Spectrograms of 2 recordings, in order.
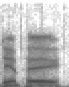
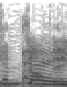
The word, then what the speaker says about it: Dampe: I say Dampe because I see it as sort of a reference to Dante.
